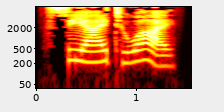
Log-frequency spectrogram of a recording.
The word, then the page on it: see eye to eye: British English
